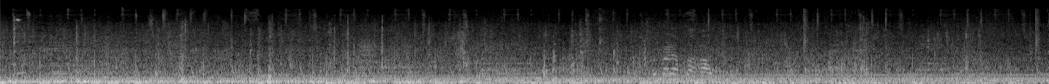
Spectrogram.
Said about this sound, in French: Nous sommes à bord du Zodiac, au Guilvinec, dans le sud Finistère,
